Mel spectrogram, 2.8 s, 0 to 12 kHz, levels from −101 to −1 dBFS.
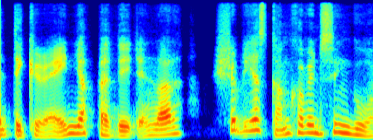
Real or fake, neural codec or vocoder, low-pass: fake; codec, 16 kHz in and 24 kHz out, 0.4 kbps, LongCat-Audio-Codec, four codebook decoder; 10.8 kHz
